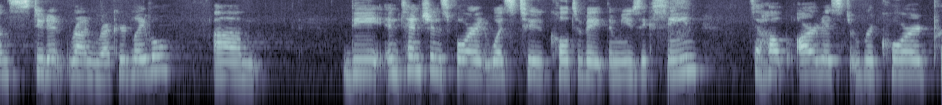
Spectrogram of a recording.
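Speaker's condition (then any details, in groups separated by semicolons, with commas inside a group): No condition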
